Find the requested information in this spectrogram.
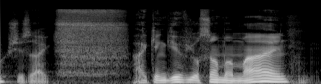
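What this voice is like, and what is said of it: Put-on Mexican accent. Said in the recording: “with a little Mexican accent right there ... It's more Mexican”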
